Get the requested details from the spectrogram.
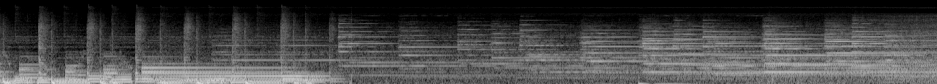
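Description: Church bells strike from the tower of the Martinikirche in Bremen, heard in an office: several loud overlapping strikes in the first few seconds, then a softer, sustained ringing with lingering bright overtones. No voices are heard.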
